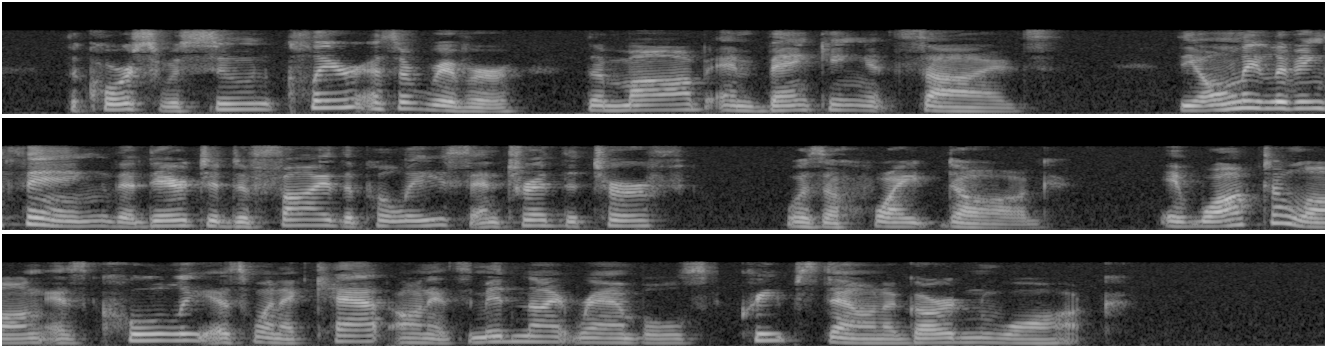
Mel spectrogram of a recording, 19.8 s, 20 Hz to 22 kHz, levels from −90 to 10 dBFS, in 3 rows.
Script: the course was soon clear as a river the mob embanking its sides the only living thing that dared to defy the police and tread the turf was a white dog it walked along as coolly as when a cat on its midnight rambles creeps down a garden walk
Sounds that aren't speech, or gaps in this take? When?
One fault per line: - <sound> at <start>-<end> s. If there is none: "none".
none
